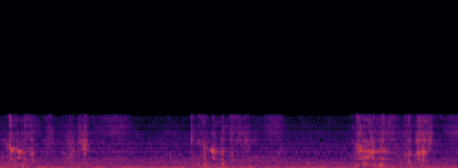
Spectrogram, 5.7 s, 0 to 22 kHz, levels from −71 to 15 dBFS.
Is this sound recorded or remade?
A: remade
